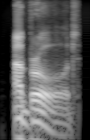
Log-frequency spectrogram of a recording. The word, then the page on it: abroad: British English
